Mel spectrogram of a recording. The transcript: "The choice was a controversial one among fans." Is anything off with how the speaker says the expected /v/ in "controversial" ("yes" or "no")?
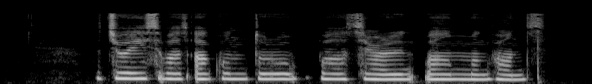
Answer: yes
